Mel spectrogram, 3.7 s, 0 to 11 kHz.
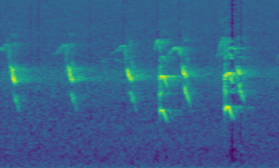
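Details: Golden eagle nest in Latvia, evening of 06-12-20, during a prey delivery by the adult male to the chick; thin, high chirps slurring downward, about one every 0.8 seconds, some doubled near the end, over a steady background hiss.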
